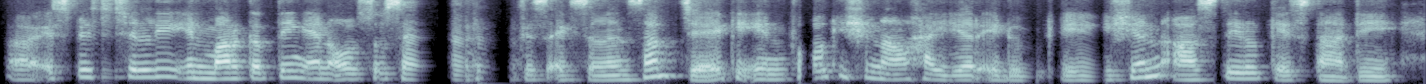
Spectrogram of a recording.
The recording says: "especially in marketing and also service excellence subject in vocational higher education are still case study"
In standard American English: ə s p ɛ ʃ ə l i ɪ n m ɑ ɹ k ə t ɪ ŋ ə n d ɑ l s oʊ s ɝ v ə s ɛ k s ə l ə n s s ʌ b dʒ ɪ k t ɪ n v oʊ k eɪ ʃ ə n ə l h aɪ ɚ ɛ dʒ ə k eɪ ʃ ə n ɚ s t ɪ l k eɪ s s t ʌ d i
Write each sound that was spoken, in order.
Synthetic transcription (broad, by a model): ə s p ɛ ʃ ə l i ɪ n m ɑ ɹ k ə t ɪ ŋ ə n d ɑ l s oʊ s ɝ f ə s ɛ k s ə l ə n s s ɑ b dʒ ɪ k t ɪ n f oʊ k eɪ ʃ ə n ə l h aɪ ɚ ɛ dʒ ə k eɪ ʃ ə n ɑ s t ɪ l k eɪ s s t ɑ d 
